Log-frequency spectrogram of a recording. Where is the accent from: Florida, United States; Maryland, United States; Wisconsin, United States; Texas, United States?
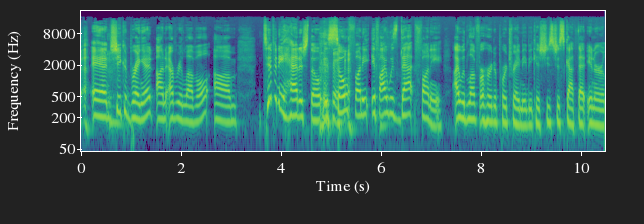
Wisconsin, United States; La Crosse; now in Milwaukee, United States; I'm from La Crosse and 3 hours west of here.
